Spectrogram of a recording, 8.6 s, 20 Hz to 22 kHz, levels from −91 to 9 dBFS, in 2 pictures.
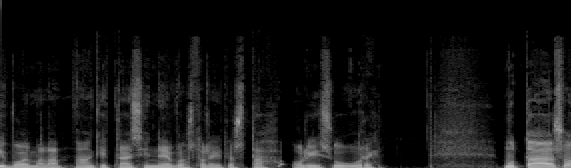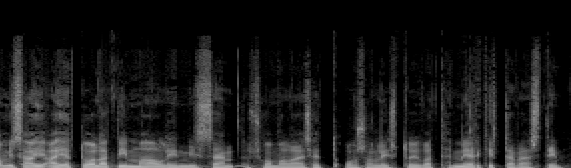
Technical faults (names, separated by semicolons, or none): none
